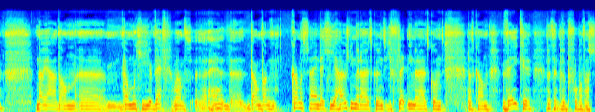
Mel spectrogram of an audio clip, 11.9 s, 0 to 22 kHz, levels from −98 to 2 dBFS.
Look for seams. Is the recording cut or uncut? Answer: cut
